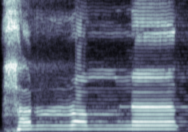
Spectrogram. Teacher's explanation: bertemunya mim sukun dengan huruf ijaiah selain mim dan ba namanya bacaan izhar syafawi mim sukun dibaca jelas tanpa mendengung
